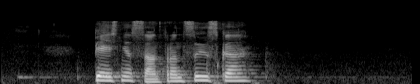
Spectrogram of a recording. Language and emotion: Russian, positive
